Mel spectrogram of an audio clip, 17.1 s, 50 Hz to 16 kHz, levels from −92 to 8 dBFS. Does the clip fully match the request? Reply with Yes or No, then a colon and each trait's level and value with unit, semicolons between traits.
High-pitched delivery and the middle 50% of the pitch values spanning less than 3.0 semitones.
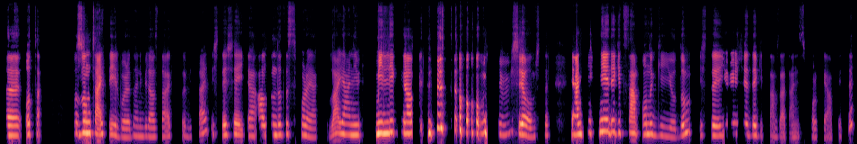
No: high, 230 Hz; average, 3.5 semitones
